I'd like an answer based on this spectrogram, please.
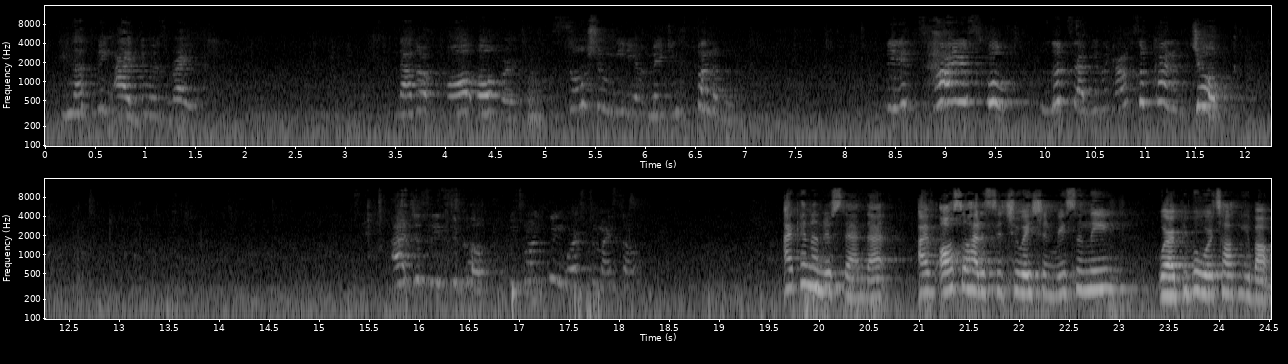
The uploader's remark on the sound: This is the AUDIO of a presentation that took place at TSF this past Sunday, 12/23.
